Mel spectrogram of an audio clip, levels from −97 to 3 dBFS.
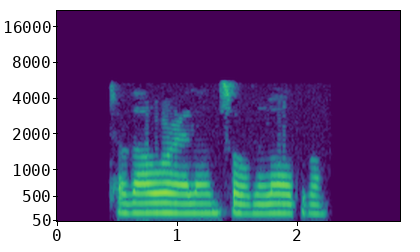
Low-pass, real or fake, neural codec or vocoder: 5.4 kHz; real; none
